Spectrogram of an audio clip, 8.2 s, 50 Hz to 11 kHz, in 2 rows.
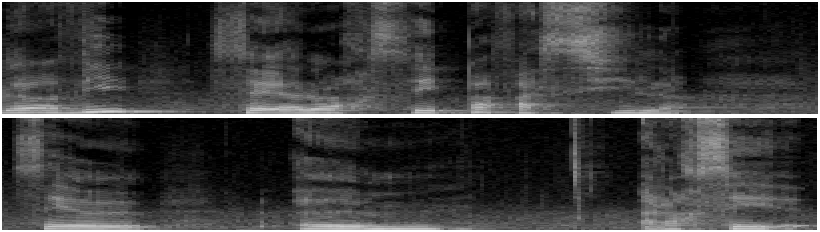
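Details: Woman with aphasia after a stroke in 2010; understands everything but words and sounds escape her and sometimes get jumbled; aphasia.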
